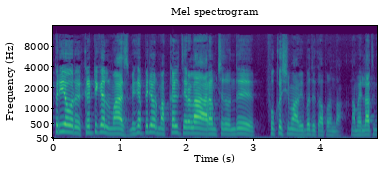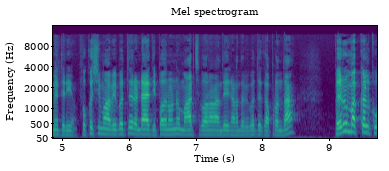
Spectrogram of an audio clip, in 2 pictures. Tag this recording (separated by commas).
Speech, Male speech, monologue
